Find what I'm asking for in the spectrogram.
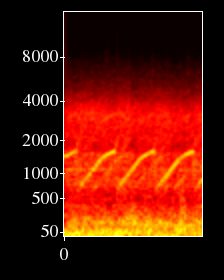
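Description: Ambulance siren wailing through heavy-rain traffic in Karachi, a loud, near, repeating rising sweep about every 0.4 seconds over a dense background roar of rain and road noise.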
